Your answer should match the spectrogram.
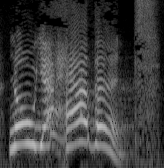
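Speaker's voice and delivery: high, slow, drawn-out no; preacher cutting the claim down; sharp rebuttal. Real, not acted. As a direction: stretch it out, high and firm.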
